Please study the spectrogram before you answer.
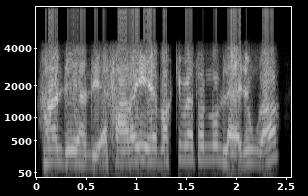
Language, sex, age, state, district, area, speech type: Punjabi, male, 18-30, Punjab, Fatehgarh Sahib, rural, conversation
